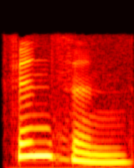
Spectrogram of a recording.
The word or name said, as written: Finsen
